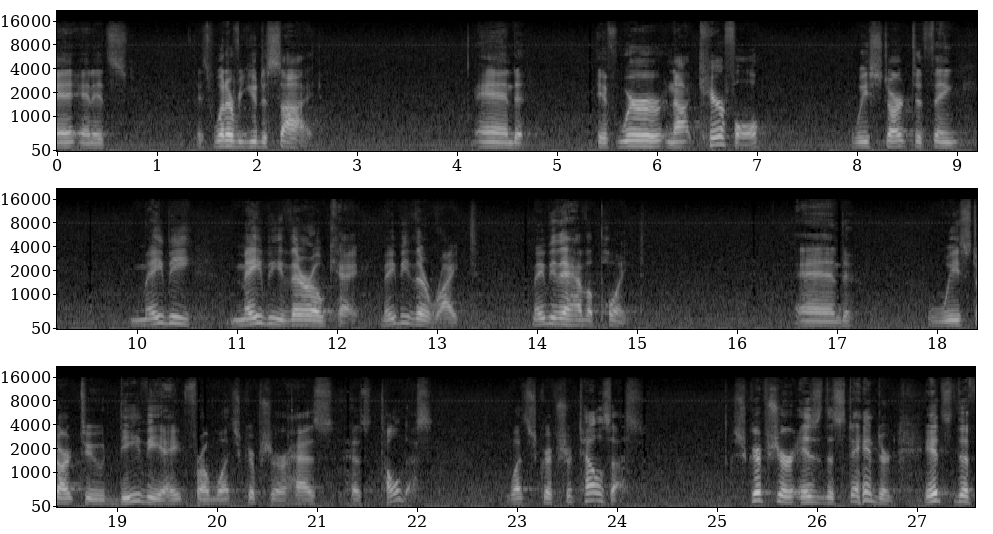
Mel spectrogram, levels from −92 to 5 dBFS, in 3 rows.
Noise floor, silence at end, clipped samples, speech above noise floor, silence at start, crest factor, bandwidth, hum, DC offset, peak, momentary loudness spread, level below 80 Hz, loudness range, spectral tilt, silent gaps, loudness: -59 dBFS; 0 s; under 0.1%; 25 dB; 0 s; 22 dB; 15.5 kHz; none; under 0.1%; -14 dBFS; 18 LU; -66 dBFS; 8 LU; -4.5 dB/octave; none; -35 LUFS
